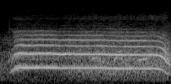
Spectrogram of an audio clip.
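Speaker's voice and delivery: very high, loud panicked shriek; terrified group shriek; crowd scream. Retold or imitated. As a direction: scream like a snake just lunged. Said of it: "we were all like".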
